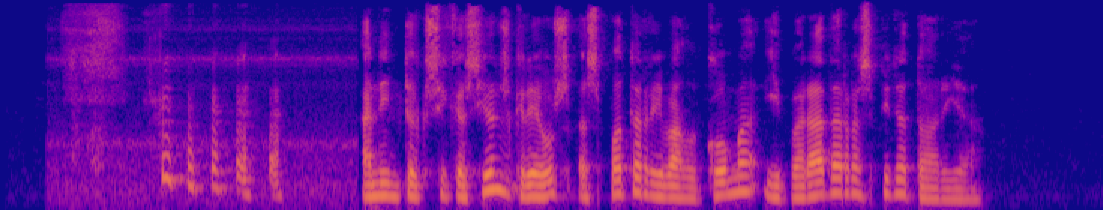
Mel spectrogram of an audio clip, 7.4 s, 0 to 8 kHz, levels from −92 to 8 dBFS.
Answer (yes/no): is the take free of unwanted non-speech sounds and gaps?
no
